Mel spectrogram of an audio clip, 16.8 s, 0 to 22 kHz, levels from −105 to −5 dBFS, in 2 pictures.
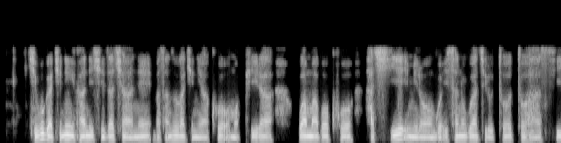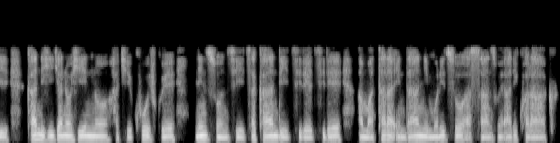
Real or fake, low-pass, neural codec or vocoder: fake; 5.4 kHz; codec, 16 kHz in and 24 kHz out, 1 kbps, XY-Tokenizer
